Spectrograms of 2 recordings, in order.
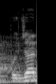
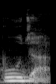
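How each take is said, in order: First: पूजा with a short u, "puja"; short-vowel mistake. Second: पूजा with a long "poo"; correct long vowel. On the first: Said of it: "पूजा नहीं होता". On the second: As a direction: stretch the u in पूजा. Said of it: "क्या होता है". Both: Shown as a demonstration.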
